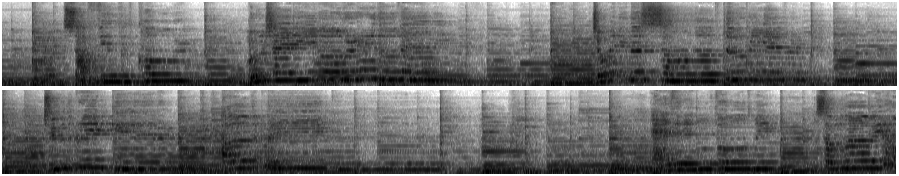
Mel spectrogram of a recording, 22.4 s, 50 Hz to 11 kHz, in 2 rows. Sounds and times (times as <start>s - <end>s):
Music: 0.0s - 22.3s.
